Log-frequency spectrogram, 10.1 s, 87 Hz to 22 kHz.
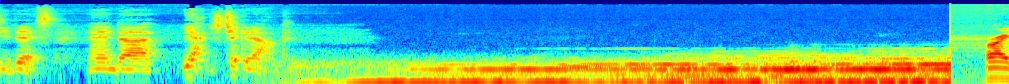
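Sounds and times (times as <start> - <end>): deep steady drone: 2.1 - 9.5
sustained ringing tones: 2.1 - 9.5.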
